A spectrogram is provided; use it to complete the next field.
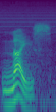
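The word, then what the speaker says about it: gneiss: right science for 800 the metamorphic rock pronounced nice is spelled This Way Joe what is g NE I SS nice yes science for 1,000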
